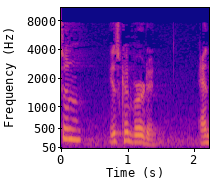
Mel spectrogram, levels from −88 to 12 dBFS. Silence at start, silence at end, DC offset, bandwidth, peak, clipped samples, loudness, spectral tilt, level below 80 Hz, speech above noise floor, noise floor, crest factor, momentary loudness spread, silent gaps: 0 s; 0 s; under 0.1%; 8 kHz; -8 dBFS; under 0.1%; -23 LUFS; -5.5 dB/octave; -60 dBFS; 24 dB; -46 dBFS; 16 dB; 16 LU; none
